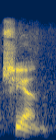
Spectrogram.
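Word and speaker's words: Qian: s i m a suen q i a n you've seen q and chin and Ching so that Q is a sound suan 100 BCE he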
